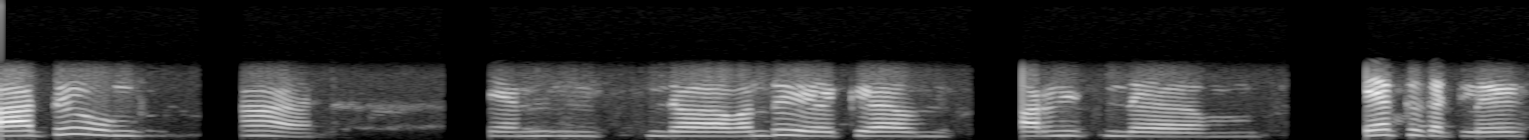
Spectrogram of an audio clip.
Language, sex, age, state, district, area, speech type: Tamil, female, 60+, Tamil Nadu, Pudukkottai, rural, conversation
